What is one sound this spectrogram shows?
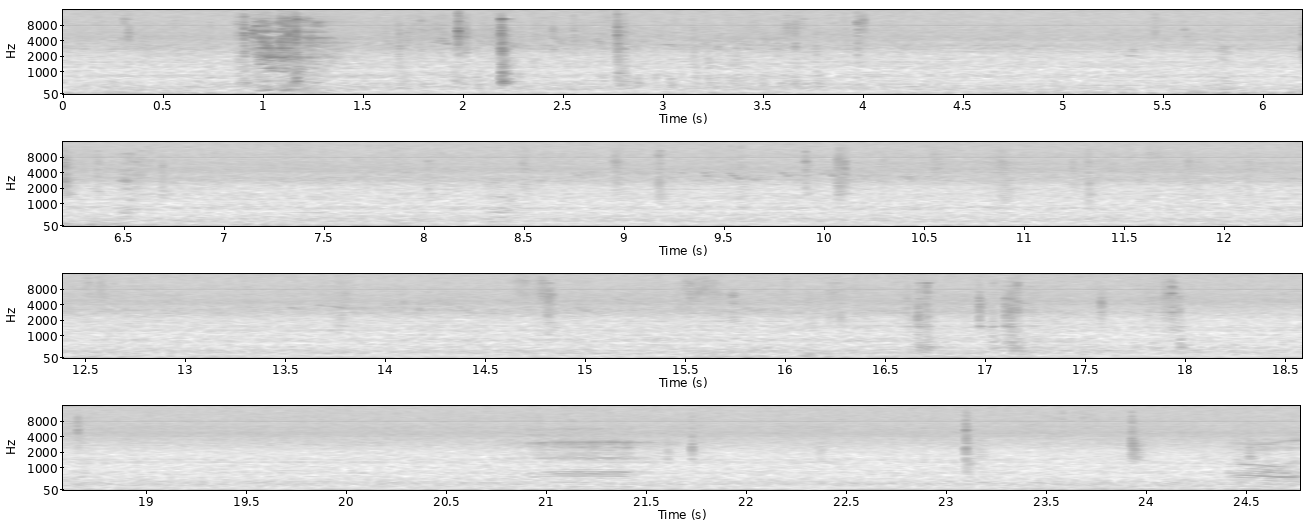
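A plastic cassette clicks and rattles in someone's hands.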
